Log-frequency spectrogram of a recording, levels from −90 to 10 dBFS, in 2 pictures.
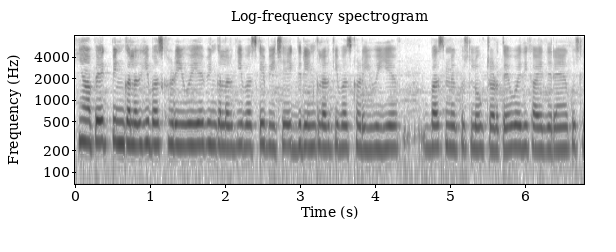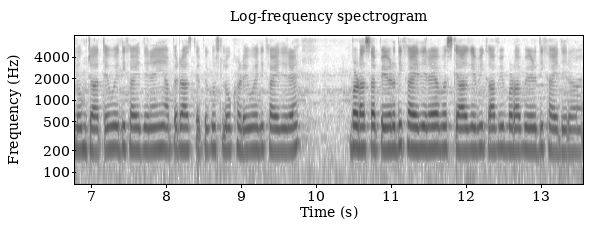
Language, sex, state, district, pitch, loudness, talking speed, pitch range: Hindi, female, Uttar Pradesh, Varanasi, 220 Hz, -29 LUFS, 320 wpm, 210-230 Hz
